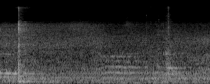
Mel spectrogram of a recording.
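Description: A single short metallic knock as stainless steel test cups and their lid are handled on a steel bench, over a steady background hum.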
